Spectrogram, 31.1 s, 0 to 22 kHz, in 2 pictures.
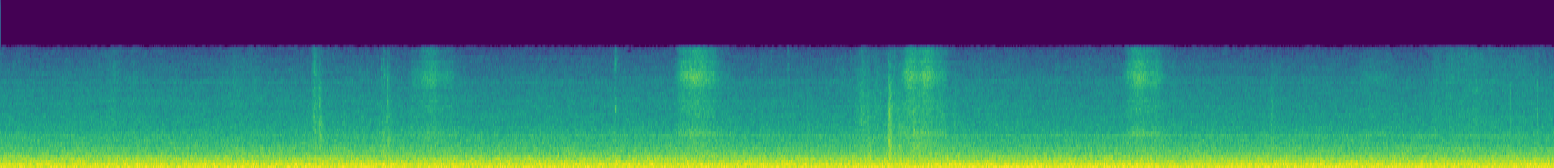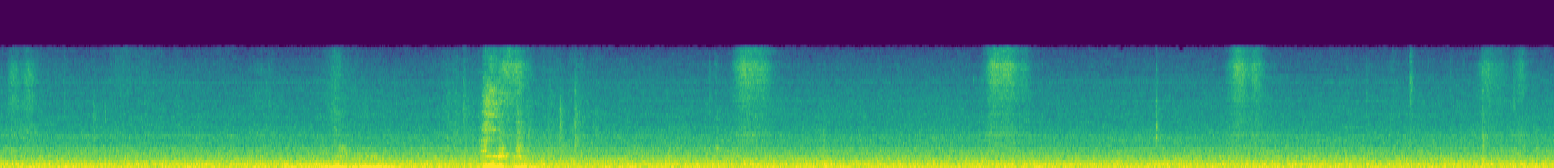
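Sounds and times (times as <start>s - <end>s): bus diesel engine drone: 0.0s - 31.0s
faint steady whine: 0.1s - 31.0s
road noise: 0.1s - 31.0s.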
